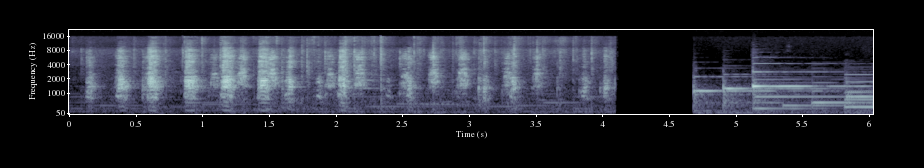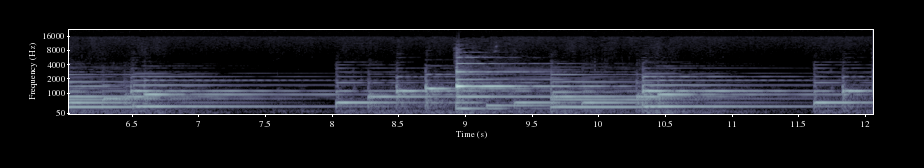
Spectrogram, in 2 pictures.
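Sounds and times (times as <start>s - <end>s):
slow piano melody: 4.7s - 12.0s.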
